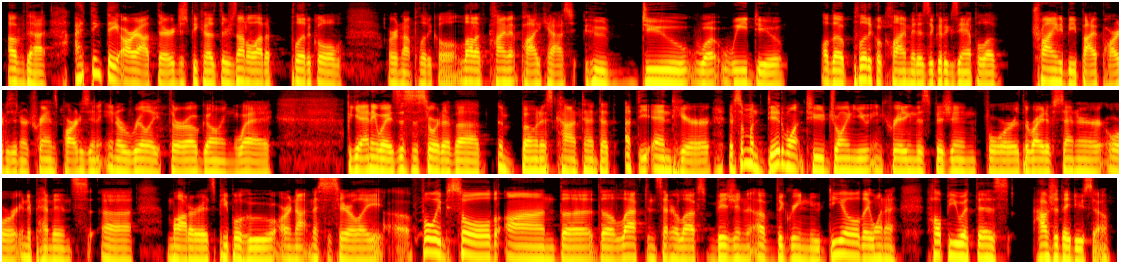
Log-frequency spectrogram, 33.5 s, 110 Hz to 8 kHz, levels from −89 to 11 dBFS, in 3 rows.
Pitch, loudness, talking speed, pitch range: 120 Hz, -19 LUFS, 210 wpm, 115-130 Hz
